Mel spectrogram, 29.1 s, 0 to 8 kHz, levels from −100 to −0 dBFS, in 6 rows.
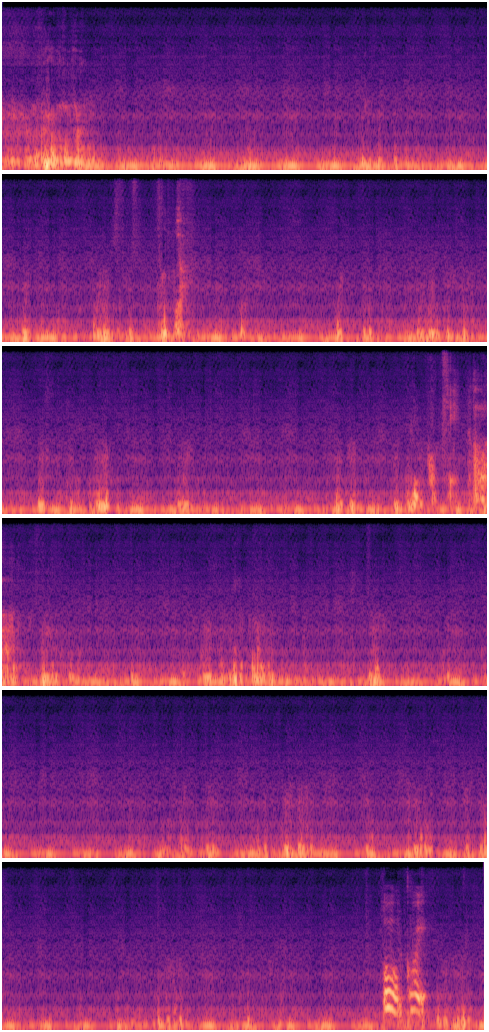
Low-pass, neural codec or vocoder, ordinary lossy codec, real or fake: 7.2 kHz; codec, 16 kHz, 1 kbps, FunCodec, trained on Chinese and English, 50 frames a second; none; fake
